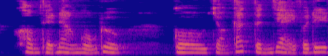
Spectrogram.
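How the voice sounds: The intonation is fairly even. It is a natural reading voice.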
